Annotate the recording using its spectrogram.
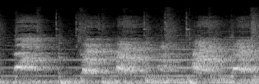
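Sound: dogs barking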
